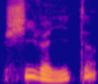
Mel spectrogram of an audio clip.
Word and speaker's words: Shivaïte: peut également jouer S-I ou C-C-D-I, ça se prononce Shivaïte, d'ailleurs je crois que c'est la seule, ça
